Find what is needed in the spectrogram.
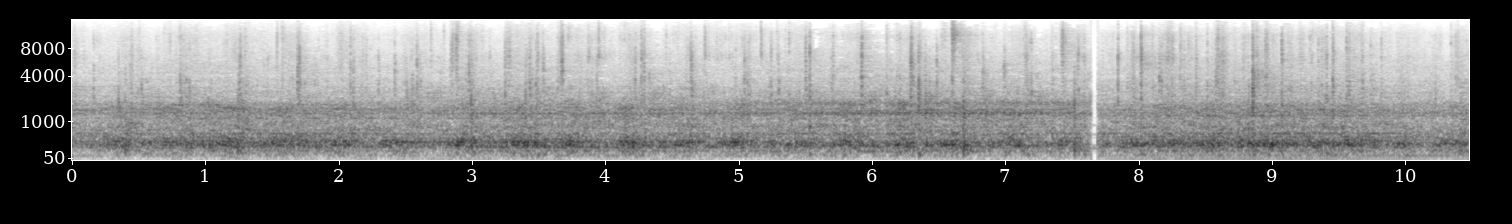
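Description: Commercial planetary dough mixer running steadily, its dough hook kneading yeasted bun dough in the steel bowl. The motor and gearing make a steady hum, with many small irregular clicks and knocks.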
